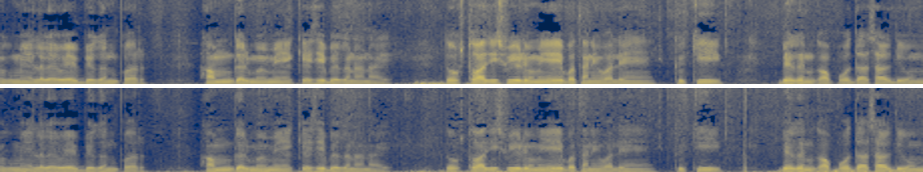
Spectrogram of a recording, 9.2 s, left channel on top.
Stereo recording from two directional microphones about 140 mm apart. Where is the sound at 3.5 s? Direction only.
10° right (ahead or behind).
